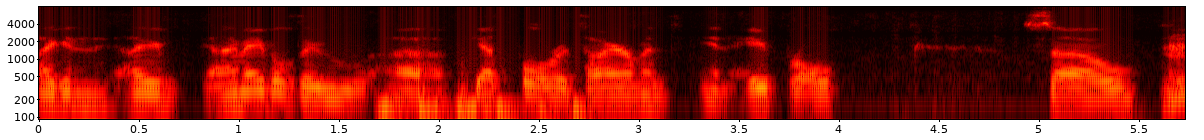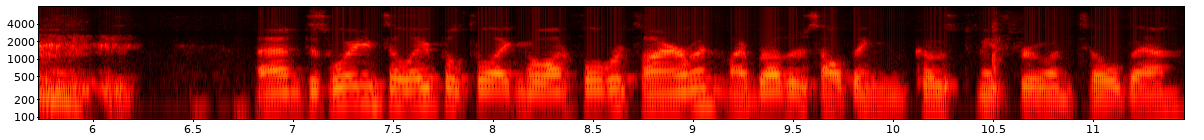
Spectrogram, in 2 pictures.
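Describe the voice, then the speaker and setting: This is an ordinary speaking voice with ordinary pitch variation at a moderate pace. The loudness stays very even. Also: man, medium pitch for a man. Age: 60s. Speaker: paranormal podcast guest, author. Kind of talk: casual chat.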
